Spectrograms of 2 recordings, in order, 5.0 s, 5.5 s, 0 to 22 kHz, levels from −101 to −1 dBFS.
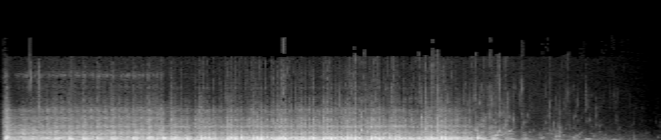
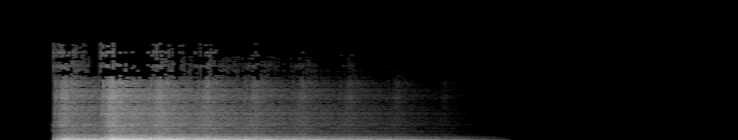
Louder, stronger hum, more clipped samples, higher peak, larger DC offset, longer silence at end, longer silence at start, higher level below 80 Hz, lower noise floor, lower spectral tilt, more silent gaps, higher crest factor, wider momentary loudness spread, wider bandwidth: first, -18 LUFS vs -30 LUFS; neither; neither; first, -2 dBFS vs -10 dBFS; neither; second, 1.05 s vs 2.45 s; second, 0 s vs 0.4 s; about the same, -34 dBFS vs -36 dBFS; second, -59 dBFS vs -64 dBFS; first, -8 dB/octave vs -6 dB/octave; neither; about the same, 18 dB vs 22 dB; second, 7 LU vs 21 LU; second, 11 kHz vs 14.5 kHz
